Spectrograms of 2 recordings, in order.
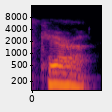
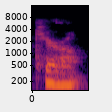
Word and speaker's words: Carol: saying my name and often people hear me say my name is Carara instead of Carol.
